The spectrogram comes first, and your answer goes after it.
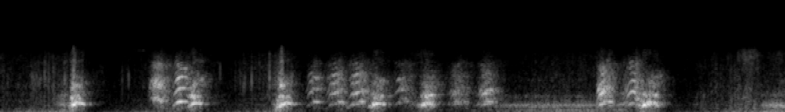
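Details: Oktash, an Alabai guarding dog, barks at a stranger in rough, resonant volleys, some single barks and some rapid clusters, with a sustained low hum and a short lull near the end.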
